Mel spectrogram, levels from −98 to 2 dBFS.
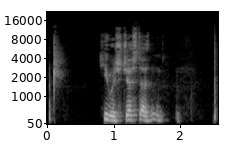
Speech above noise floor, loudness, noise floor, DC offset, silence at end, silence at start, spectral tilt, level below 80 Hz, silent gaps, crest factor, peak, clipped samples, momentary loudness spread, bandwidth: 49 dB; -35 LUFS; -83 dBFS; under 0.1%; 0 s; 0.05 s; -4.5 dB/octave; -72 dBFS; none; 22 dB; -16 dBFS; under 0.1%; 13 LU; 13 kHz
